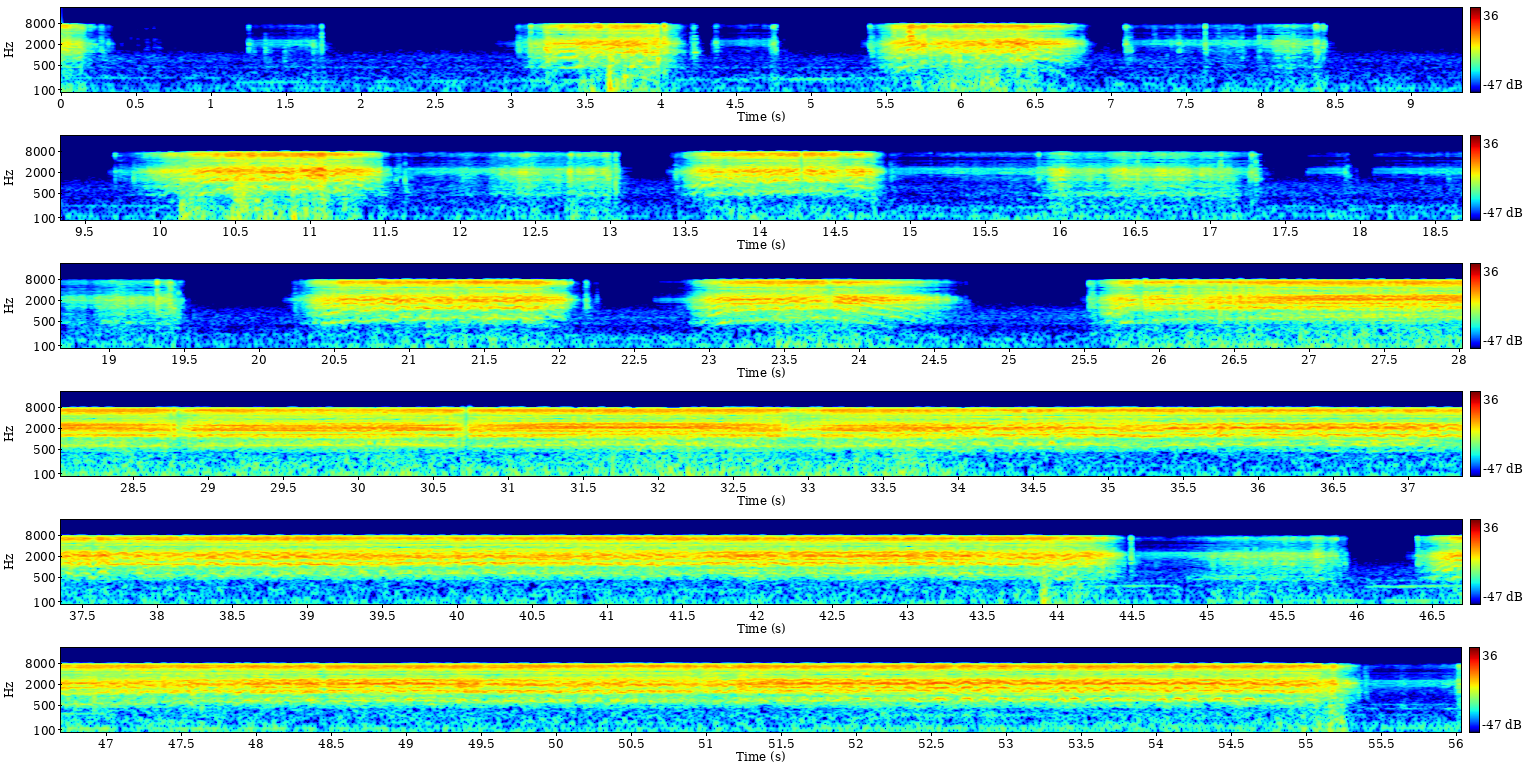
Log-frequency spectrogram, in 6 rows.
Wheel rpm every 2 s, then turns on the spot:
20, 40, 30, 50, 10, 90, 30, 60, 20, 10, 100, 70, 30, 160, 160, 160, 160, 160, 150, 150, 150, 150, 30, 110, 160, 160, 160, 100.
10-12 14-18 44-46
